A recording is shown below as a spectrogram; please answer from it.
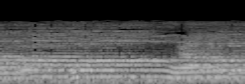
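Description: A church congregation singing a hymn a cappella, many voices together holding long notes that step in pitch about every second.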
